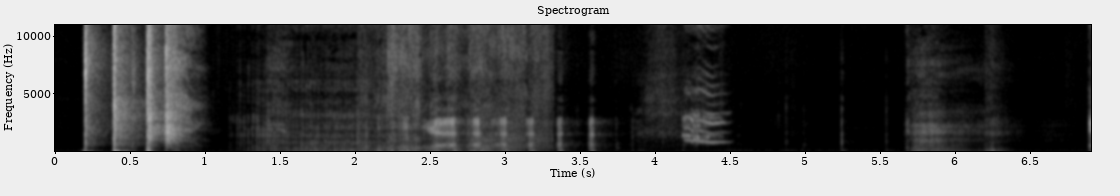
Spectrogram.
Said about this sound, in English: Oh, you guys ready to clap? Yes.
